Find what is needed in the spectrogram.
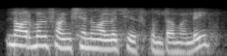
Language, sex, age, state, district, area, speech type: Telugu, female, 18-30, Telangana, Nalgonda, urban, conversation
